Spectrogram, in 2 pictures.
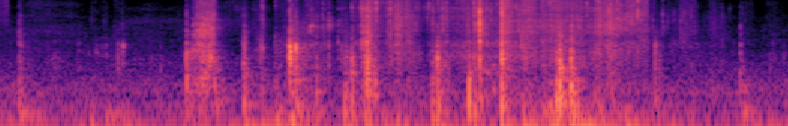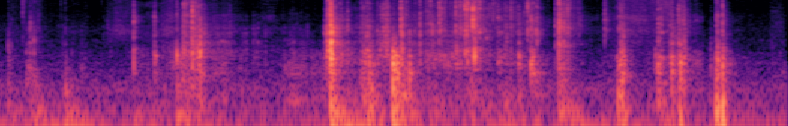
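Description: A Bowman Chrome card box being torn open by hand: irregular tearing and crinkling of its wrapping and cardboard, coming in bursts, the sharpest at about seven and a half seconds.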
